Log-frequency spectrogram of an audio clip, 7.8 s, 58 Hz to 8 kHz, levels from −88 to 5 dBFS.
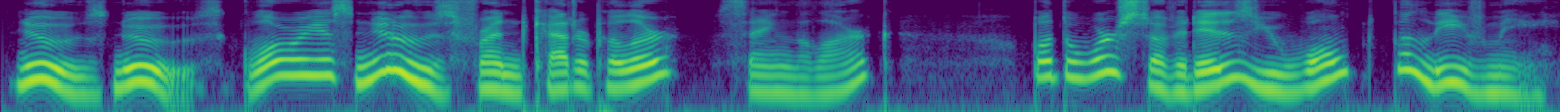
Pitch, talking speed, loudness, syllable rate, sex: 210 Hz, 145 wpm, -15 LUFS, 3.7 syllables/s, female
